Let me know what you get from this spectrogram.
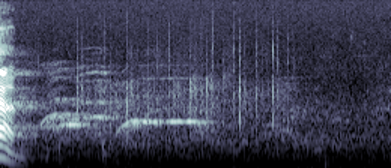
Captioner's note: cheering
